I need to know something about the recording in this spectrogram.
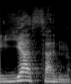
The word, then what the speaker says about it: Yasan: Enfin, pourquoi je dis Yann-san? C'est Yasan. Voilà, Yasan.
